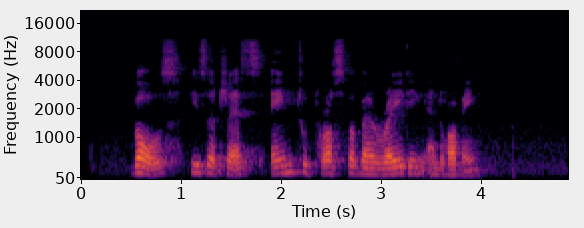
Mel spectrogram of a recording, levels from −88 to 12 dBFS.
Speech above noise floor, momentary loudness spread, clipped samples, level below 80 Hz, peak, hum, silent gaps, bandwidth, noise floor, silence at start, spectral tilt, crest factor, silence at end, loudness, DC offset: 37 dB; 11 LU; under 0.1%; -88 dBFS; -12 dBFS; none; none; 11 kHz; -69 dBFS; 0.5 s; -6 dB/octave; 20 dB; 0.9 s; -32 LUFS; under 0.1%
